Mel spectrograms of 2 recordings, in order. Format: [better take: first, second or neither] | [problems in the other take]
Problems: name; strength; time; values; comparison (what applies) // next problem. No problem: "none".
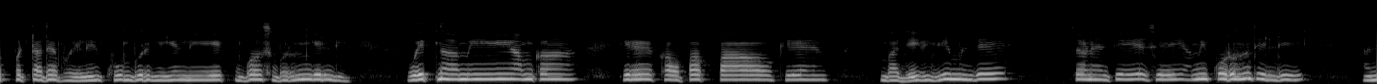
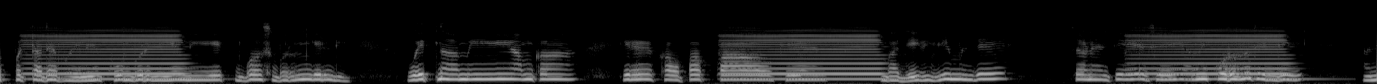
first | background sound (Bowed string instrument); 4 dB below the speech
